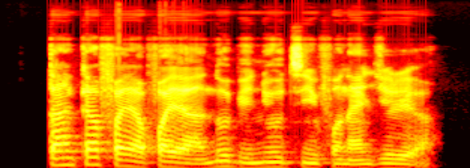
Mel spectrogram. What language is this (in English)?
Nigerian Pidgin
